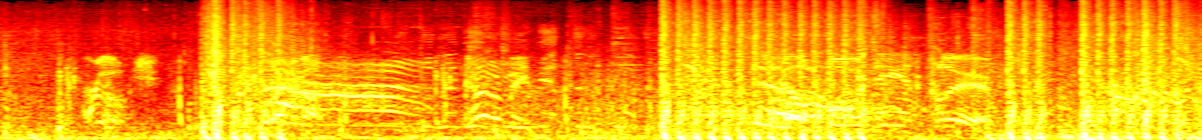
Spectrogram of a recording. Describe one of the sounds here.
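Rapid bursts of automatic rifle fire ring out loudly.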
